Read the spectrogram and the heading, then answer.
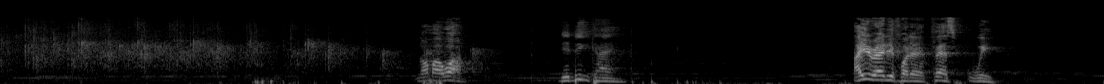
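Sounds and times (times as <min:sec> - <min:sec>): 
audience clapping hands together: 0:00.0 - 0:05.0
speech: 0:04.2 - 0:04.8, 0:05.6 - 0:06.4, 0:08.5 - 0:10.0.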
